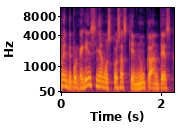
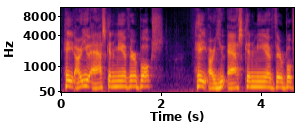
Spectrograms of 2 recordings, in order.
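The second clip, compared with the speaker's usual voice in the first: "Hey, are you asking me if they're books?" slow and high; high questioning model of "Hey, are you asking me if they're books?"; question intonation; 5 semitones higher, slower than usual. Shown as a demonstration. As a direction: lift "Hey" and carry the query up to "books". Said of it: "entonación sería, como es pregunta".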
